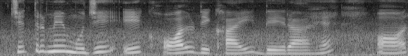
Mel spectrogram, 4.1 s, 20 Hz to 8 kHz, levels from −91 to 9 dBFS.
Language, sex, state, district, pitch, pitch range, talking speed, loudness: Hindi, female, Madhya Pradesh, Katni, 205 Hz, 175-255 Hz, 145 wpm, -19 LUFS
